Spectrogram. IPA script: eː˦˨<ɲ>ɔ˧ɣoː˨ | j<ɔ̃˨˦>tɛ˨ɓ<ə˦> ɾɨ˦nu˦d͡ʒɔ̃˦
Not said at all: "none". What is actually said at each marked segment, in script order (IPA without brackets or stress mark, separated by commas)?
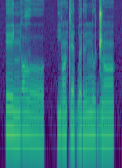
ɲ, ɔ̃˨˦, ə˨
